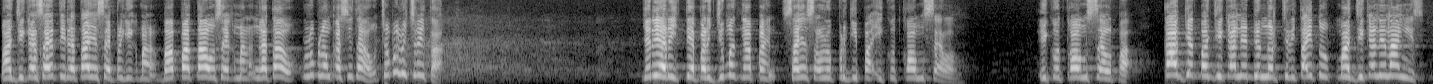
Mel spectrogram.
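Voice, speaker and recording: A man's voice: very high voice, fast, fairly bright tone. A male pastor preaching a sermon. He tells a story, acts out the dialogue and calls on the congregation to respond.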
